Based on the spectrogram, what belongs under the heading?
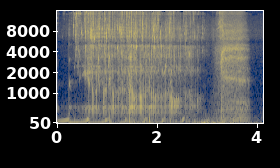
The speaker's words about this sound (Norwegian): Så dette her jeg har smakt den før, bare, men jeg må smake den igjen, for jeg synes det så deilig å drikke vin når jeg kan prate med dere. Så her må vi helle I glasset.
